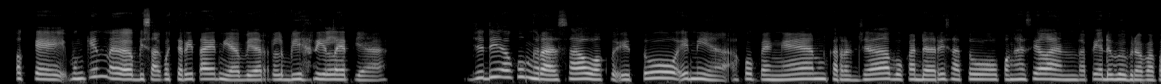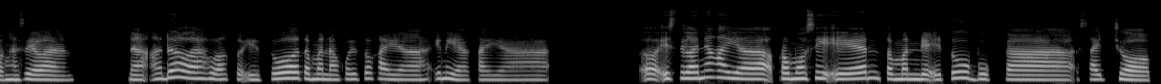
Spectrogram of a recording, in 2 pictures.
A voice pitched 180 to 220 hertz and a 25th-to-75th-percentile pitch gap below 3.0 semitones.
No: high, 235 Hz; narrow, 2.6 semitones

